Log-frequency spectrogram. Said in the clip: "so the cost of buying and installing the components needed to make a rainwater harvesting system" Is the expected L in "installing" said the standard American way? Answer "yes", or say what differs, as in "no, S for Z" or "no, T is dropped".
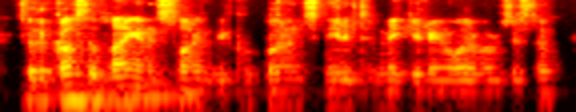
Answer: no, L is dropped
